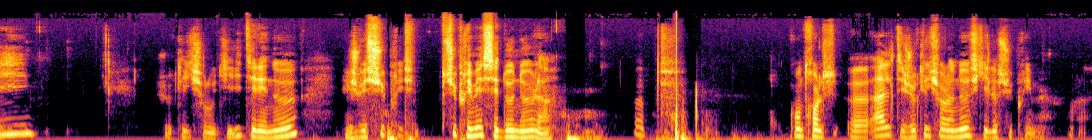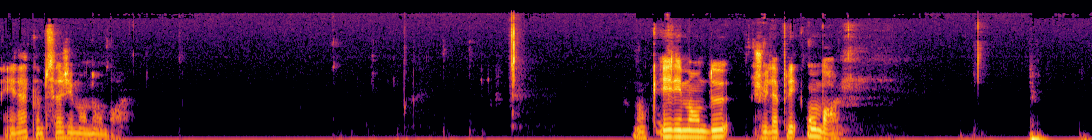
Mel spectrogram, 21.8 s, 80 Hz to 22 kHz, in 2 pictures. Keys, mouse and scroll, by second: 0.0 middle click, 0.4 middle click, 2.1 click, 5.9 click, 9.1 ctrl+alt+click, 10.4-12.0 drag, 12.7-14.2 drag, 14.8 F1, 15.3 middle drag, 18.3 click, 18.5 click, 18.9 click, 21.4-21.8 typing.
